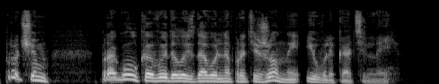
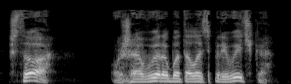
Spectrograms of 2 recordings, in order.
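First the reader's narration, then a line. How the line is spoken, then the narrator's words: Knowing grunt. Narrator (Russian): понимающе хмыкнул Коловрат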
